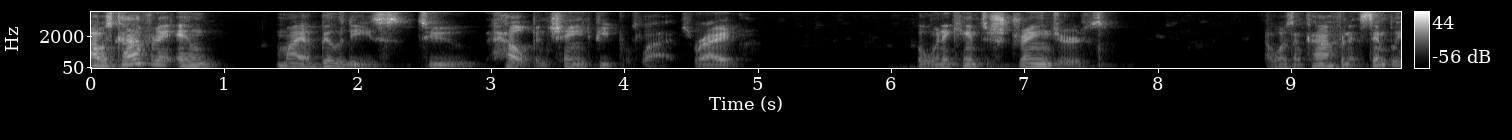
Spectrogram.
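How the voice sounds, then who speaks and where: With a New York accent and a bright, sharp tone, a man speaks at a medium pitch and moderate pace, his pitch swinging very widely and his loudness shifting sharply, with long, frequent pauses. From New York City, Queens. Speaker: life coach and motivational speaker. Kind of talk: interview conversation.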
